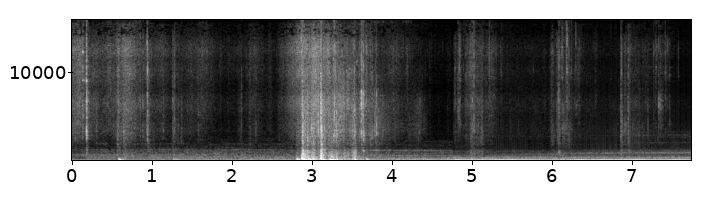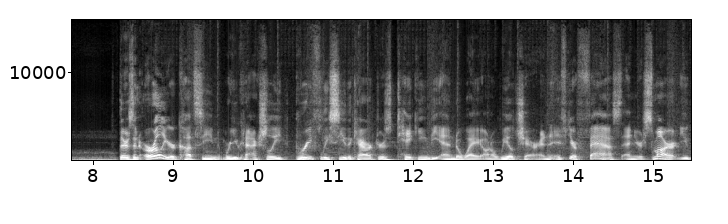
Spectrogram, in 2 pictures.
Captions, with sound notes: (tense music) (body thudding) (eerie music) There's an earlier cut scene where you can actually briefly see the characters taking The End away on a wheelchair. And if you're fast and you're smart,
